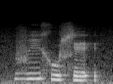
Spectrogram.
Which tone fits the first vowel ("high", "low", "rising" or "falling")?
high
